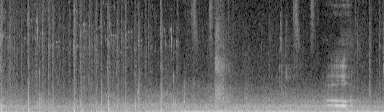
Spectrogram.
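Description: Hooves clip-clop at a steady trotting rhythm as a horse is ridden in the Skyrim video game, an even patter that runs throughout beneath someone talking, with a brief whinny-like call near the end.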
